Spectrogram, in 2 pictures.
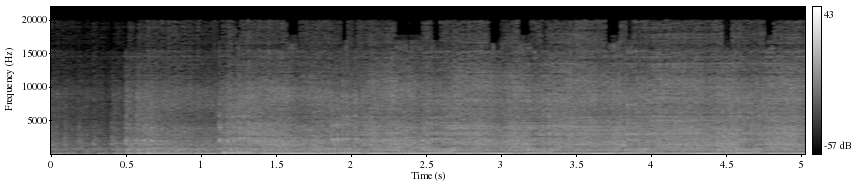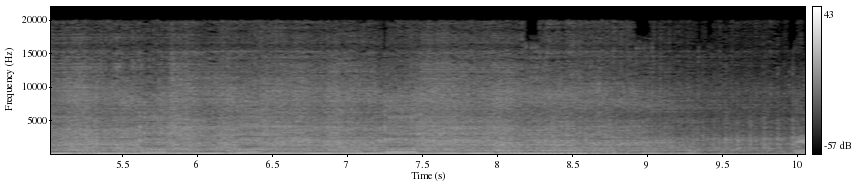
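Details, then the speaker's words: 2008 Honda Titan CG 150 single idling: loud rhythmic knocking, about three to four raps a second, rising with revs and sometimes louder; teardown showed a worn piston from lack of lubrication. Piston slap. "Ela tá com um barulho no motor. Aí eu vou tá ligando ela aqui, funcionando ela aqui pra vocês verem o barulho que tá."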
